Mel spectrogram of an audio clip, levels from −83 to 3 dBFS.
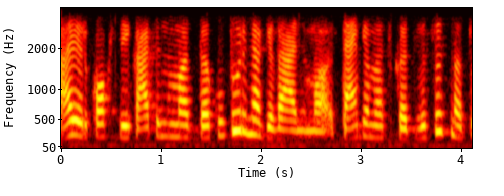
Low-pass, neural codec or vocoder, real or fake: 3.6 kHz; none; real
